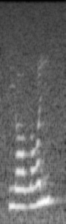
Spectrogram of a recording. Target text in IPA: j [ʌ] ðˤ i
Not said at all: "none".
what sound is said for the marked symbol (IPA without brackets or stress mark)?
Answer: ʌ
